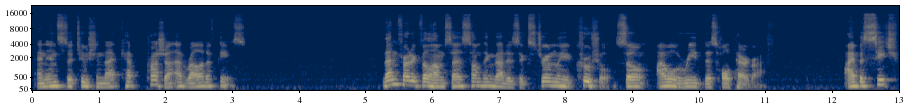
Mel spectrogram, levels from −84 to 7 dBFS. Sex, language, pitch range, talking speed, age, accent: male, English, 115-140 Hz, 120 wpm, 20-39, American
